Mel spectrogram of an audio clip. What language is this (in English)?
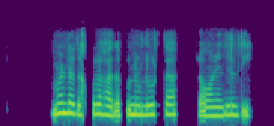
Pashto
